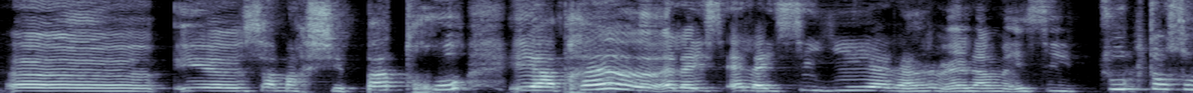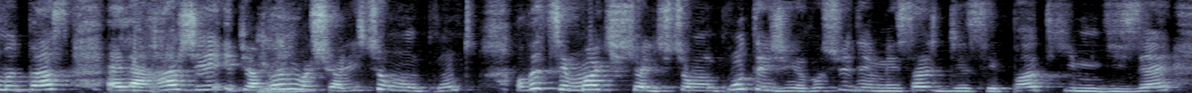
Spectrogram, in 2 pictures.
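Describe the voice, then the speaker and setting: A young girl with a high-pitched voice talks casually, as if improvising on a prank call. She rambles, hesitates and repeats herself as she tries to explain things. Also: lively intonation, quick pace, few pauses. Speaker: prank caller, video host.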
